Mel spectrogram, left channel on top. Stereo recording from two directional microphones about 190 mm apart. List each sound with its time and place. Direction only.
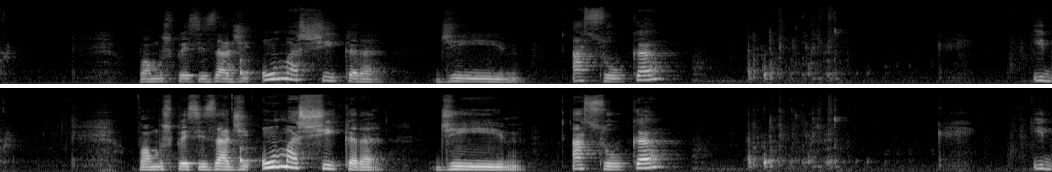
0.7 s speech: 50° right (ahead or behind)
5.7 s speech: 35° right (ahead or behind)
10.3 s speech: centre (ahead or behind)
